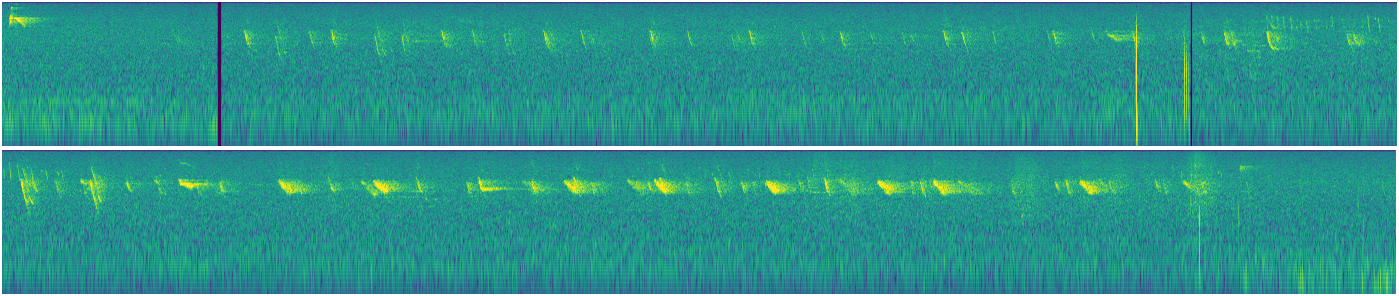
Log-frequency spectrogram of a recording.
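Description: Faint birdsong in the open air: many short chirps, sparse at first and busier from about halfway on. One sharp click near the middle.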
